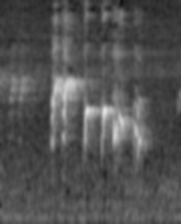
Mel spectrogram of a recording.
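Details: Morning song of a Stripe-throated bulbul: a short bubbly phrase of about six liquid notes, starting high then dropping into warbled, slightly descending whistles, in a quiet setting.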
